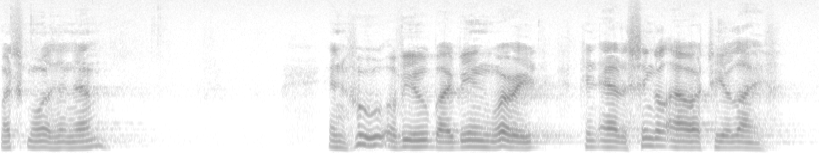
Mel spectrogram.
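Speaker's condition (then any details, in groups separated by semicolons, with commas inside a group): Parkinson's disease; Parkinson's attacks muscles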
